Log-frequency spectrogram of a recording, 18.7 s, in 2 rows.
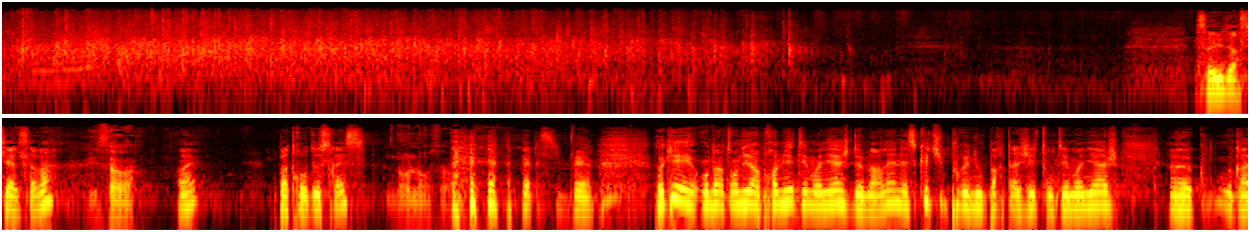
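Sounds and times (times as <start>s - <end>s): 
audience applause: 0.0s - 6.1s
speech: 9.0s - 18.6s
laughter: 12.6s - 13.6s.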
